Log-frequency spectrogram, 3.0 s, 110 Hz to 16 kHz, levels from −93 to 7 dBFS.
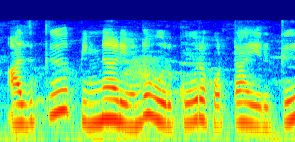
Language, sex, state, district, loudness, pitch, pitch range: Tamil, female, Tamil Nadu, Namakkal, -14 LUFS, 225 Hz, 210-245 Hz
